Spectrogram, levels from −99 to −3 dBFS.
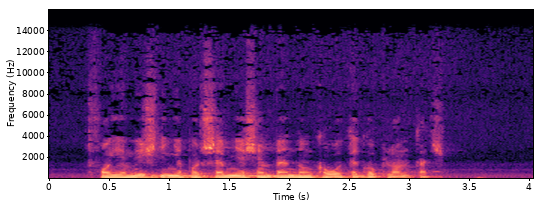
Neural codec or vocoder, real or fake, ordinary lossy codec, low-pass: none; real; AAC, 48 kbps; 14.4 kHz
